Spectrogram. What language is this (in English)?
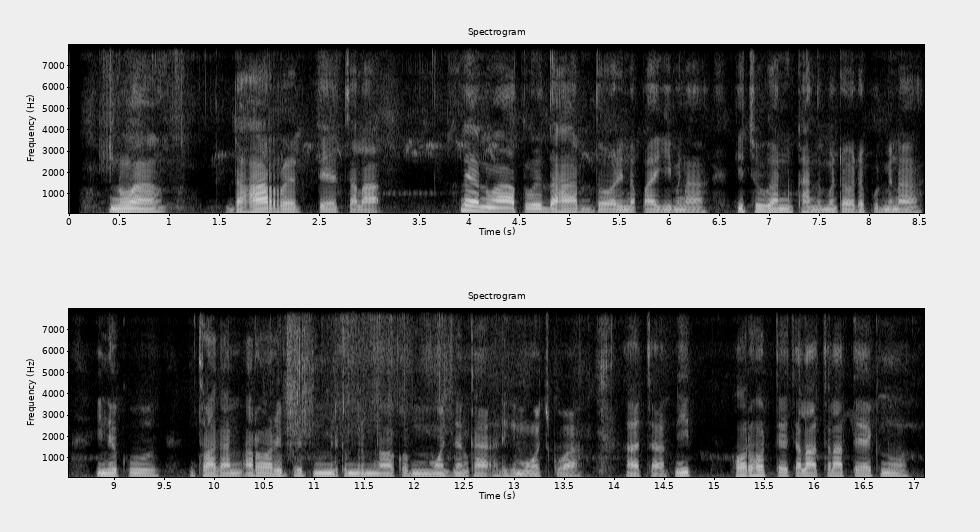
Santali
